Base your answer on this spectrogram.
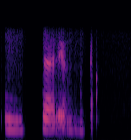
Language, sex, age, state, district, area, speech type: Telugu, female, 18-30, Telangana, Medak, urban, conversation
